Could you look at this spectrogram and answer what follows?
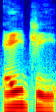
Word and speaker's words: Aegon: I have Aegon and pardon me if that's not how it's pronounced. It's Agon O N.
